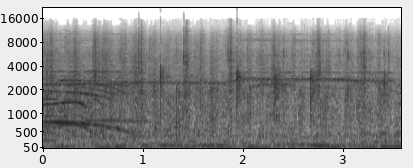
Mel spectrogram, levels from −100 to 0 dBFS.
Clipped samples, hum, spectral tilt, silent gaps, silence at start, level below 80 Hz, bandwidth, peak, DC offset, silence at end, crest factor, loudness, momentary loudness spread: under 0.1%; none; -2 dB/octave; none; 0 s; -38 dBFS; 16.5 kHz; 0 dBFS; under 0.1%; 0 s; 18 dB; -17 LUFS; 5 LU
